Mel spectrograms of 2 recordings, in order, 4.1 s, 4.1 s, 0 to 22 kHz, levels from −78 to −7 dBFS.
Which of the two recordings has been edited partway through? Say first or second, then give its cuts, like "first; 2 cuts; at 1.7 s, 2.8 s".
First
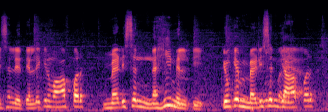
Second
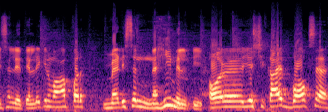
second; 1 cut; at 2.5 s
